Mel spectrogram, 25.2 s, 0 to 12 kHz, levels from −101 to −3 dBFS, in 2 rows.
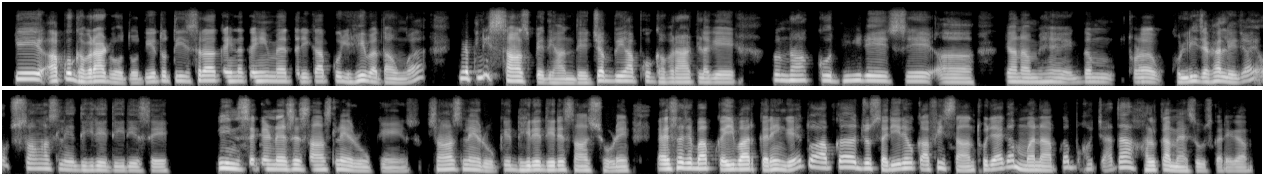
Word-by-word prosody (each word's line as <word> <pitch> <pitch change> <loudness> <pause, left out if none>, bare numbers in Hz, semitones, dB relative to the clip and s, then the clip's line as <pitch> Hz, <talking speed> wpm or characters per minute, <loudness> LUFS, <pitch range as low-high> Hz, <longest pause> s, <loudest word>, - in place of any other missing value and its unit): कि 205 -1 +5
आपको 155 +7 +5
घबराहट 140 -2 +5
बहुत 105 -4 -3
होती 105 +4 -3
है। - - +2
तो 150 - -1
तीसरा 155 +2 +2
कहीं 145 -2 0
न 145 - -1
कहीं 145 +1 +2
मैं 140 -1 0
तरीका 130 +1 -4
आपको 140 +1 -3
यही 135 +5 +1
बताऊँगा 110 - -2
कि 230 -1 -8
अपनी 245 +7 +2
साँस 150 - +4
पे 115 - +1
ध्यान 100 -1 -3
दें। 105 0 -2
जब 155 -2 +2
भी 150 0 +2
आपको 145 +1 -7
घबराहट 120 -1 -3
लगे 115 0 -1 0.4
तो 175 - -1
नाक 165 0 0
को 160 -1 0
धीरे 155 +1 0
से 140 0 -3
अ, - - -10 0.7
क्या 135 -1 0
नाम 125 -1 -1
है? 125 -1 -3
एकदम 120 +2 -5 0.2
थोड़ा 125 -1 0 0.2
खुली 120 +4 +2
जगह 130 +3 +1
ले 125 -5 +1
जाएँ 155 +8 -6
और - - -10
साँस 160 -3 -5
लें 130 -3 -2
धीरे-धीरे 110 -2 -3
से 105 +1 -4 0.5
3 170 -2 +5
सेकंड 150 -1 +1
ऐसे 140 +1 +4
साँस 135 0 -1
लें 135 -3 +3
रोकें, 95 -3 -5 0.3
साँस 140 +1 +1
लें 140 -2 +1
रोके, 105 +4 -4
धीरे-धीरे 125 +1 +2
साँस 115 -2 -2
छोड़ें। 105 +1 -2 0.4
ऐसा 150 +4 +6
जब 170 -2 +4
आप 160 0 +5
कई 135 +1 +6
बार 145 0 +7
करेंगे 130 +3 +3
तो 220 - +1
आपका 195 +3 +2
जो - - +3
शरीर 135 +4 +3
है - - +5
वो 175 - +1
काफ़ी 135 +6 -1
शांत 110 +1 -2
हो - - +3
जाएगा। 160 +9 +1
मन 125 - +1
आपका 115 +12 -2
बहुत 155 -6 -11
ज़्यादा 190 0 -2
हल्का 125 +1 +3
महसूस 100 -3 -2
करेगा। 100 0 -6
135 Hz, 195 wpm, -24 LUFS, 120-150 Hz, 0.7 s, बार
